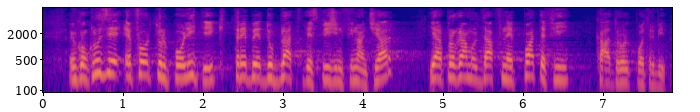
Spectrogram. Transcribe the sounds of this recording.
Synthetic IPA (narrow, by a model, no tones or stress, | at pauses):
ɨŋko̞ŋkluzije̞ʔefo̞rt̪ulpo̞lit̪ikt̪ɾe̞buje̞d̪ublat̪d̪e̞spɾiʒinfinant͡ʃiar | jarpɾo̞ɡɾamuld̪afne̞poat̪e̞fi | kad̪ɾulpo̞t̪ɾivḭt̪̚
